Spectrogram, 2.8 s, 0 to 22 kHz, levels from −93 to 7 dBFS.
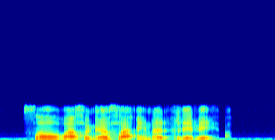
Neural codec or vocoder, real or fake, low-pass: autoencoder, 22.05 kHz, a latent of 192 numbers a frame, VITS, trained on many speakers; fake; 5.4 kHz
